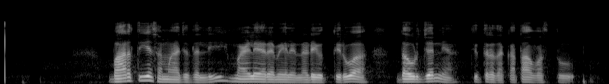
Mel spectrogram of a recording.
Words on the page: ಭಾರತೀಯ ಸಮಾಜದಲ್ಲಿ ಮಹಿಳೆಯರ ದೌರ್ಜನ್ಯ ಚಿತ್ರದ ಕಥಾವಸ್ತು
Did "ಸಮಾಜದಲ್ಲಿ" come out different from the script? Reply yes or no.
no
